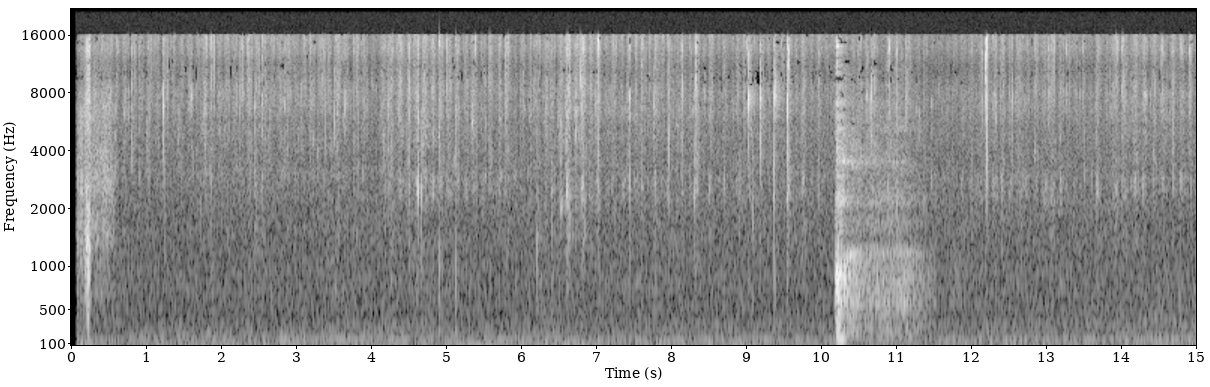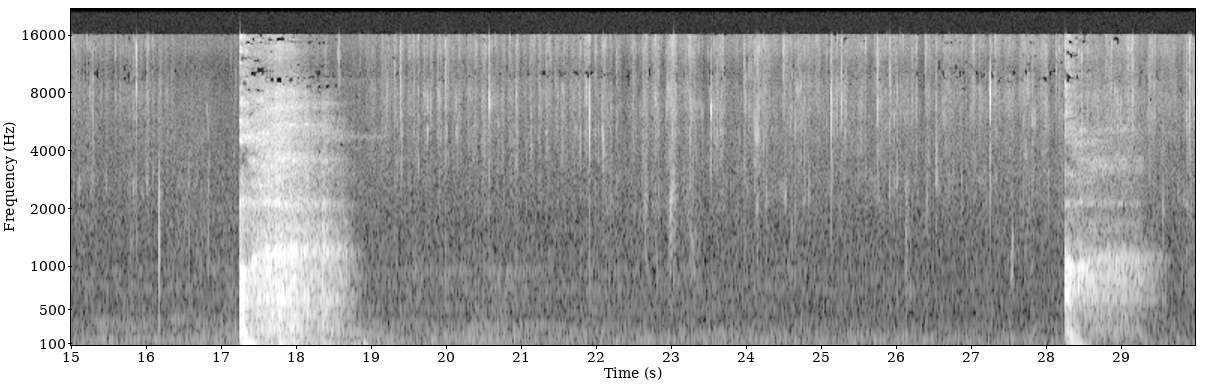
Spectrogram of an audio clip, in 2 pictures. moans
0:17.2 0:19.0, 0:28.2 0:29.5

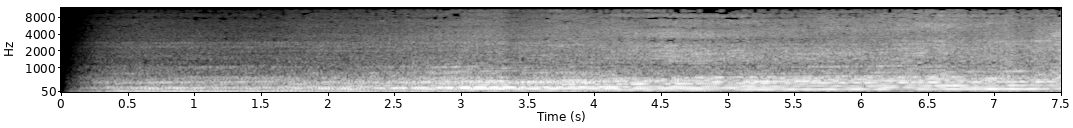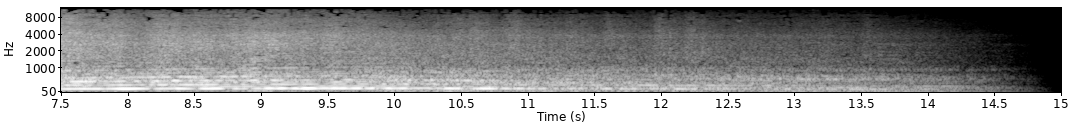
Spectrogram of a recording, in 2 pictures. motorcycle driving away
0:00.2 0:11.4

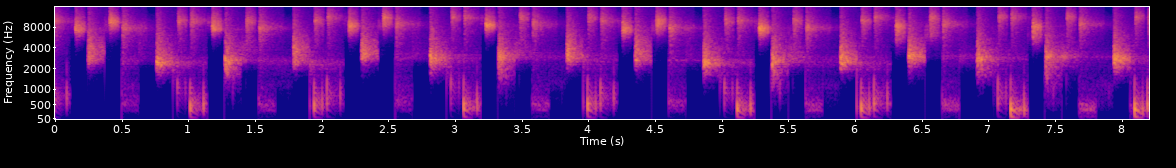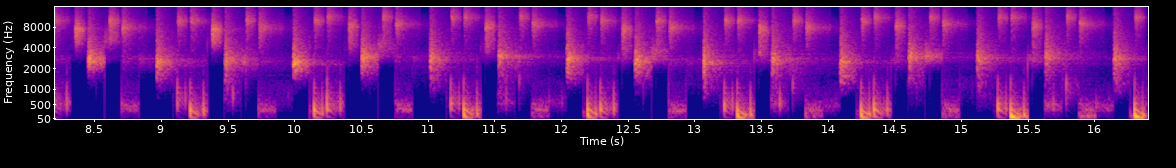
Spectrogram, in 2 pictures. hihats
0:13.4 0:16.4

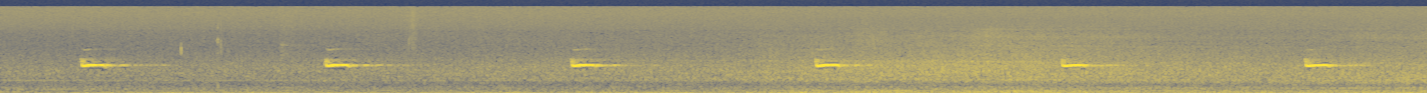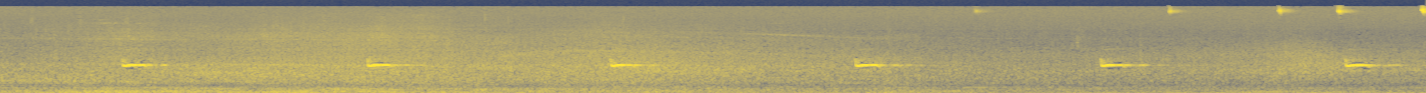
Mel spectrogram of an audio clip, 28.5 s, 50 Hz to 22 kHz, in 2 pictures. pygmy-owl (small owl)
0:00.8 0:01.4, 0:03.2 0:03.9, 0:05.7 0:06.3, 0:08.2 0:08.6, 0:22.8 0:23.4, 0:27.6 0:28.5

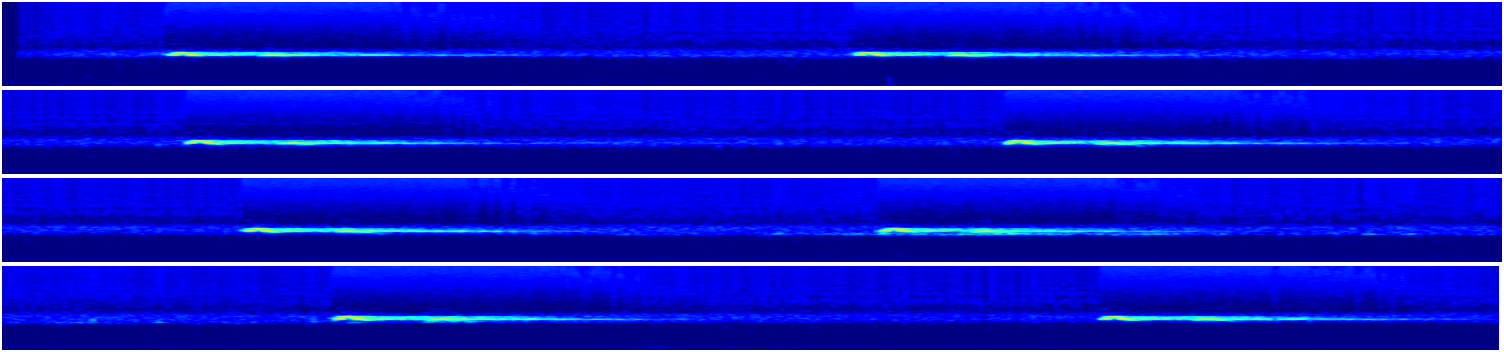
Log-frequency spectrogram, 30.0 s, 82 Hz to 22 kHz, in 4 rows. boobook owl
0:28.0 0:28.8

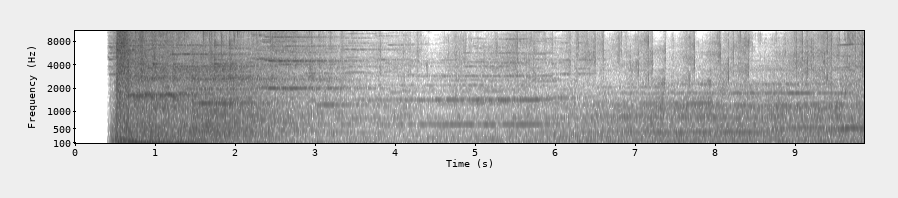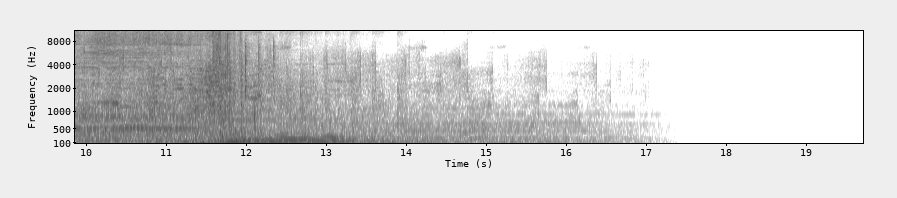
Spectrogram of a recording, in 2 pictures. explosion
0:00.4 0:06.1

